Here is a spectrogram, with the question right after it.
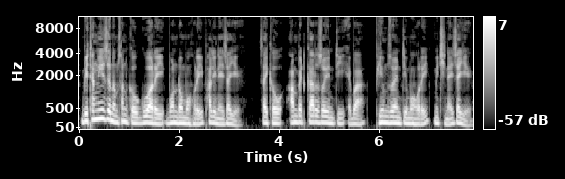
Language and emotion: Bodo, neutral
